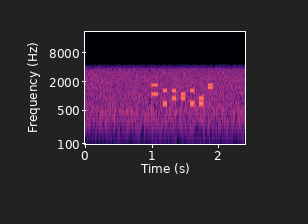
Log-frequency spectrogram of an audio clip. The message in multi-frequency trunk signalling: KP 45341 ST

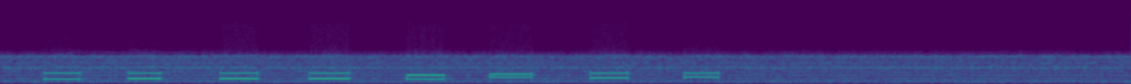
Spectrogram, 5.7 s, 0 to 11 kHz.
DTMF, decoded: 3666109#

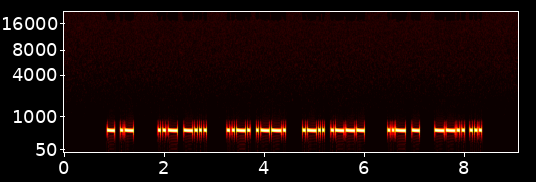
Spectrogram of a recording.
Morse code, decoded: TA UB FP LJ UT ZS

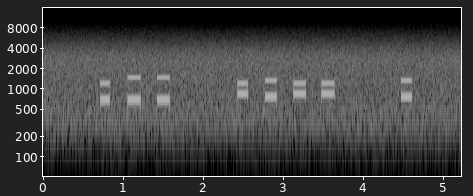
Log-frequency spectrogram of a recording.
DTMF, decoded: 133 7577 5

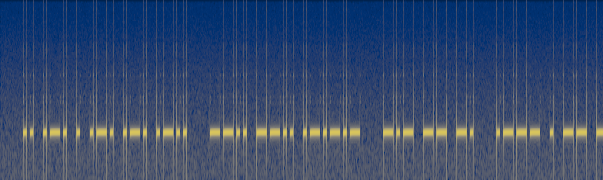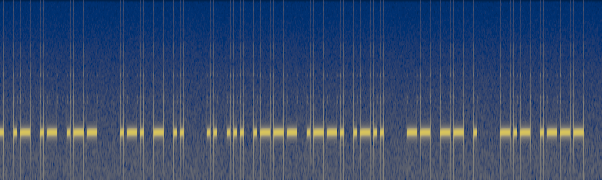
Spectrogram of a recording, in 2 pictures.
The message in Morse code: IRERRL ZZ. KMN JEMTAAW RTI ISJPL MME KJ

